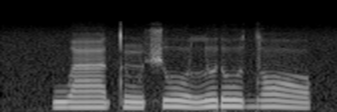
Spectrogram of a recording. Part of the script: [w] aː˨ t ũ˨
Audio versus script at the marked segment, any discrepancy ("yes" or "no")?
no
